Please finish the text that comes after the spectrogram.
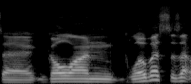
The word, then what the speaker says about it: Golan Globus: uh the goal I always forget how to pronounce their names uh Golan Globus is that right yep yep golden Globus yeah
